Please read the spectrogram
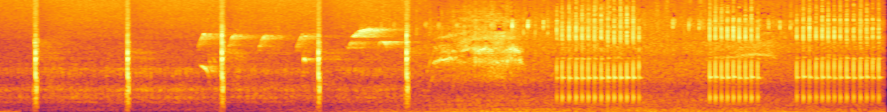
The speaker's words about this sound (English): A tree banged with a stick held in a beak. Palm cockatoo.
